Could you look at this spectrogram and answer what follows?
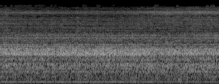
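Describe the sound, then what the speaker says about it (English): Steady, even hiss from an aquarium air diffuser with an air silencer, running in a fish room from a central air system, close and constant without any break. "what I can hear is the air diffuser over here"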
